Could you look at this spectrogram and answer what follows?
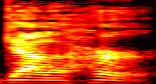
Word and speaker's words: Gallagher: This to me, uh, I I'm a big fan of Rory Galla, Gallagher, Gallagher. I listen to Irish people when they're pronouncing Irish names, and Irish people pronounce it Galaher.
